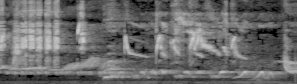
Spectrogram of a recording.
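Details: Pleci, or white-eye, known for its loud voice, pours out a dense run of bright twitters, quick upslurred notes and chattering trills with no pauses, over a faint background hum.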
